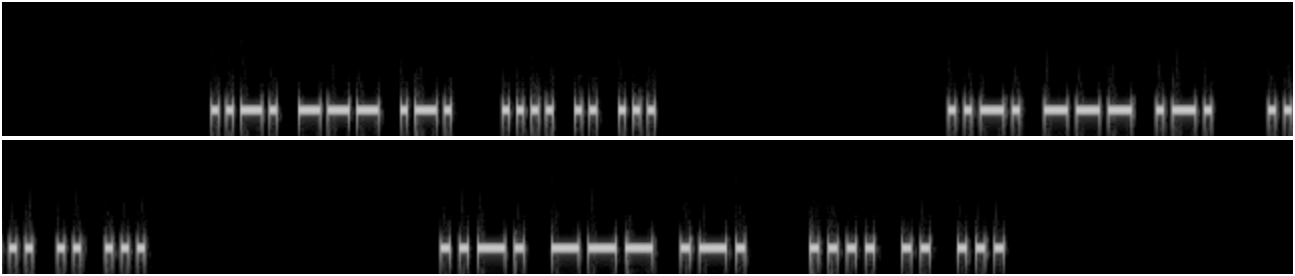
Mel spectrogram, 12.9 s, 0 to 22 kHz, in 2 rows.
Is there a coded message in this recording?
Yes: Morse code from 1.0 to 11.5 s, heard as a keyed tone, about 30 wpm, 700 Hz. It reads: FOR HIS FOR HIS FOR HIS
